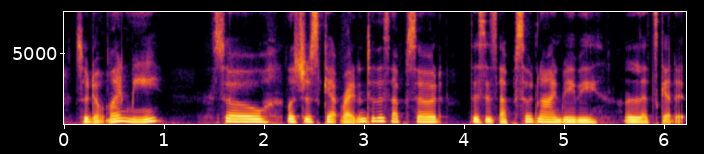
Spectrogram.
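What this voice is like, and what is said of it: Congested, sick-sounding voice. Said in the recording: “sorry about my voice. I am sick, so I sound a little congested”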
